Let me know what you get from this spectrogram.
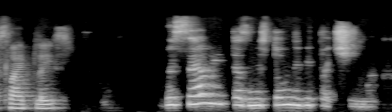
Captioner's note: foreign Language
